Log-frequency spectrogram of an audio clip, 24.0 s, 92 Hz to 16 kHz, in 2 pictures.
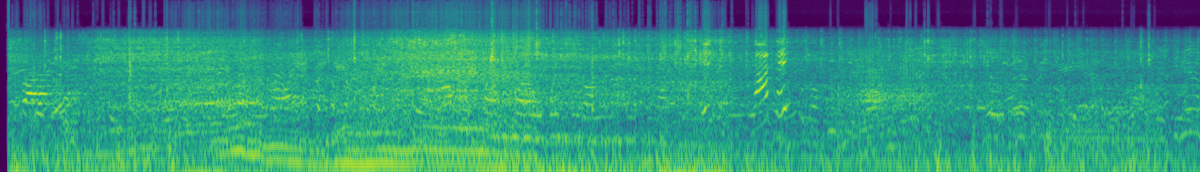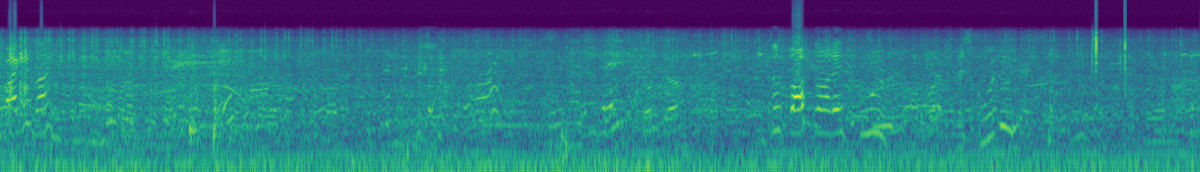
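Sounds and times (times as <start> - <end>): racing car engines revving: 0.1 - 24.0.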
